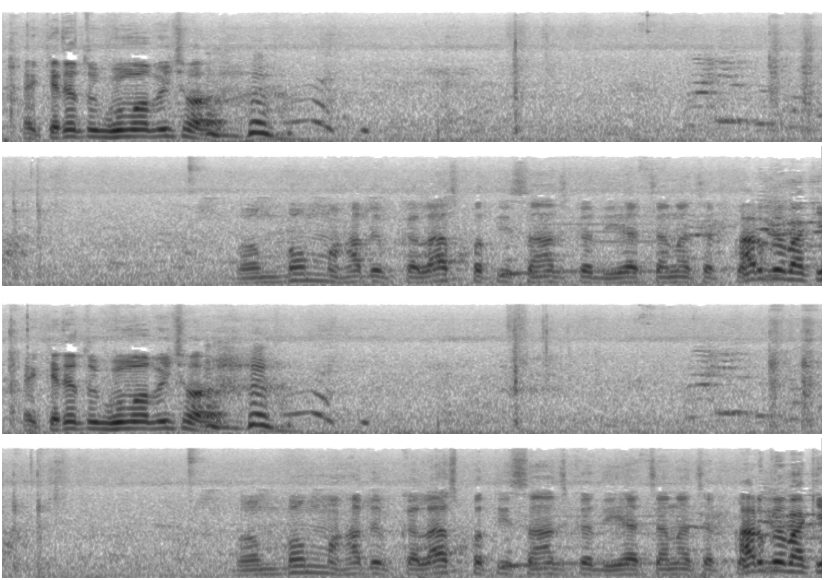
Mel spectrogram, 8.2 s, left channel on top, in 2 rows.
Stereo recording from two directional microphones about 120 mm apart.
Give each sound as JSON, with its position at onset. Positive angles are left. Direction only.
{"t": 0.1, "sound": "speech", "side_deg": 15}
{"t": 5.3, "sound": "speech", "side_deg": -15}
